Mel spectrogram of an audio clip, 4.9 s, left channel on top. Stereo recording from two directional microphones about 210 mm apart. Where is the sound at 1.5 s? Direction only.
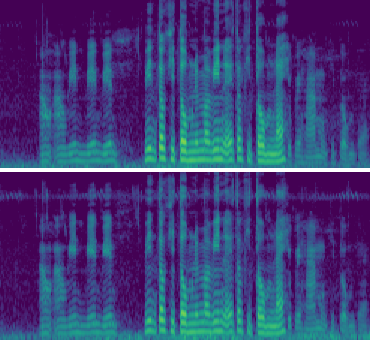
15° left (ahead or behind).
